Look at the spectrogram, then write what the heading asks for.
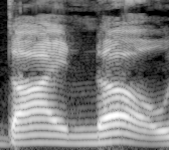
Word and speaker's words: Dino: Sinclair brand, and Dino, pronounced Dino, D-Y-E-N-O, America's most favorite Apoptosaurus, returns to New York City with baby Dino to celebrate Sinclair's growing family.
